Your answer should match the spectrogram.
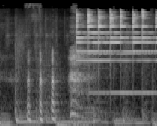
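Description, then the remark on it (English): A loud electric opening bell rings rapidly and continuously for about a second, its rattling metallic clang steady, after a brief run of soft rhythmic thumps. “And there's the opening bell.”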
